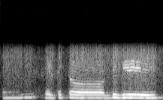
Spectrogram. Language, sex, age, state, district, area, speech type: Odia, female, 60+, Odisha, Gajapati, rural, conversation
